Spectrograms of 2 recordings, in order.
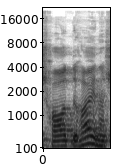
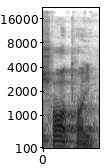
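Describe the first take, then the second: First: সৎ mispronounced as shod; wrong final d. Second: সৎ ending on a voiceless t; final t. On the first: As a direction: end সৎ on a voiced d. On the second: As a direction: say সৎ as shot, with a t. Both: Shown as a demonstration. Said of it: "উচ্চারণটা সৎ".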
